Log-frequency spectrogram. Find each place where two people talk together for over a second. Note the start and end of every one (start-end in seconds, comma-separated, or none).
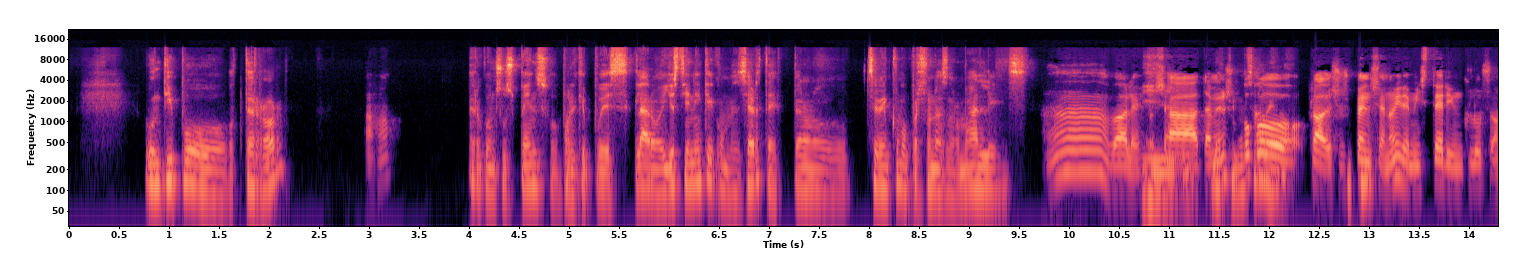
10.7-12.1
